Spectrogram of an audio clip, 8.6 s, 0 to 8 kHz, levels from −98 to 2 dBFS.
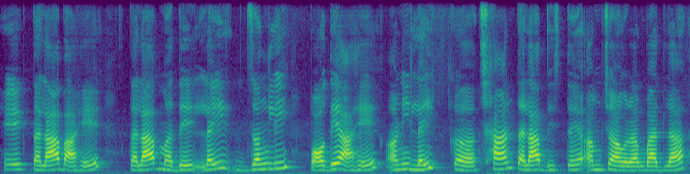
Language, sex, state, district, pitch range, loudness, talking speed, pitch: Marathi, female, Maharashtra, Aurangabad, 195-240 Hz, -17 LUFS, 120 wpm, 215 Hz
